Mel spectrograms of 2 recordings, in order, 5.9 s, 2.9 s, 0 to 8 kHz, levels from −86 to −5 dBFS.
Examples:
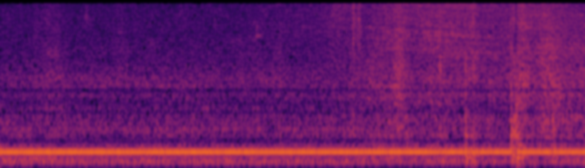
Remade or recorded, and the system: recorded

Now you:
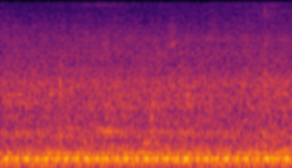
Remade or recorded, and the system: recorded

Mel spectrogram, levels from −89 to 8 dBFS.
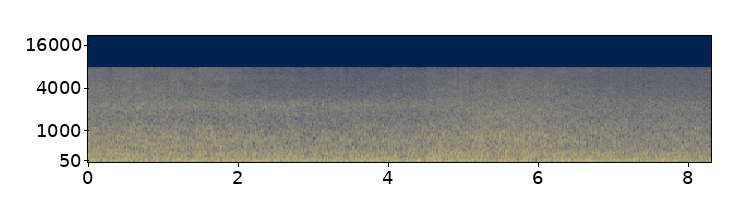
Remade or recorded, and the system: remade, codec, DAC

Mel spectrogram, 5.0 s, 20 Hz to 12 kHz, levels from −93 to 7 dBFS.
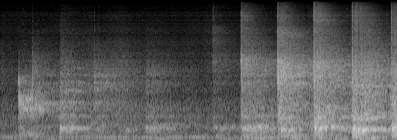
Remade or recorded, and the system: remade, autoencoder, DAC-VAE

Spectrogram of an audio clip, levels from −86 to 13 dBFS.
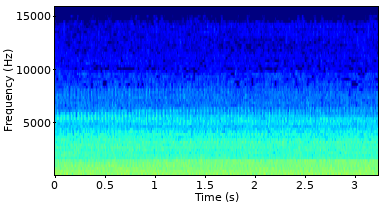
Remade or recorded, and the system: recorded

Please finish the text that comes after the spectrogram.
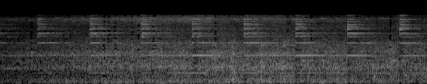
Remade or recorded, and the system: recorded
